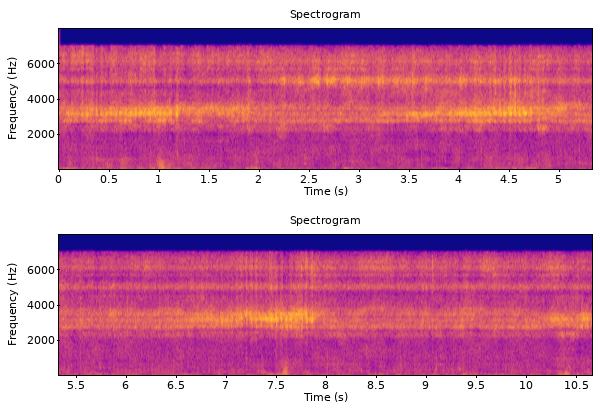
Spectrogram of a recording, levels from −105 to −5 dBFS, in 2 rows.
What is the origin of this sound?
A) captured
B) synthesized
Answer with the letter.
B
